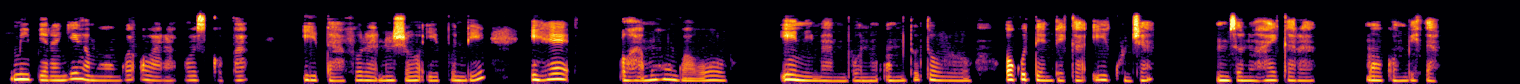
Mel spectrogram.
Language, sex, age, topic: Oshiwambo, female, 25-35, finance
